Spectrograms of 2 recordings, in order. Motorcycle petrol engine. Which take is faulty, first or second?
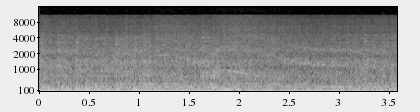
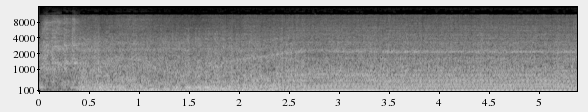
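second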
